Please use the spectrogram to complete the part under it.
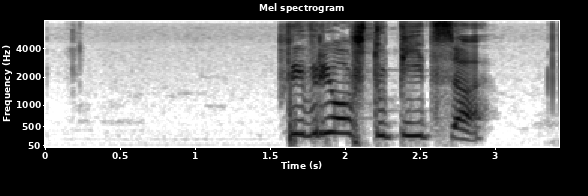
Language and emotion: Russian, angry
